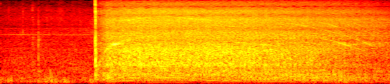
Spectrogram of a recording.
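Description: Electric lawn mower, its blade spinning after a repair: a sharp click switches on a steady, loud whirring motor hum that holds evenly and tapers slightly toward the end, no talk.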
